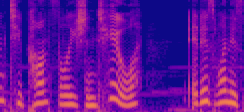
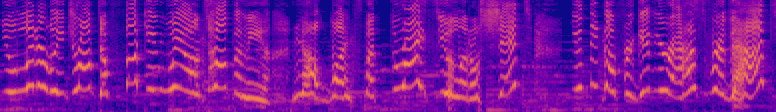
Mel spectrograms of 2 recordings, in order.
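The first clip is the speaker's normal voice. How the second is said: high, squealing outrage; furious rant; 10 semitones higher than usual. Acted. Victim berating the attacker, high furious rant. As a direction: rage through every grievance in a high voice.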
